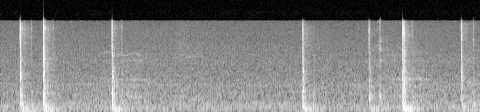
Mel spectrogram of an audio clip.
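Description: Fingertips tap sparse keys on an HP laptop keyboard with dark plastic keys. Each press is a short, bright plastic click that dies away almost instantly, spaced irregularly over quiet pauses.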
